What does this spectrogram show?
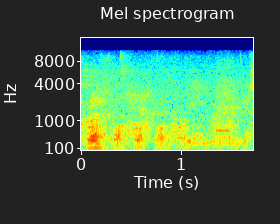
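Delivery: soft breathy imitation of puppy woofs; hushed pretend puppy barking; whispered mock bark. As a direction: breathe out little mock barks under your breath. Mimicking a puppy's stress barks.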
